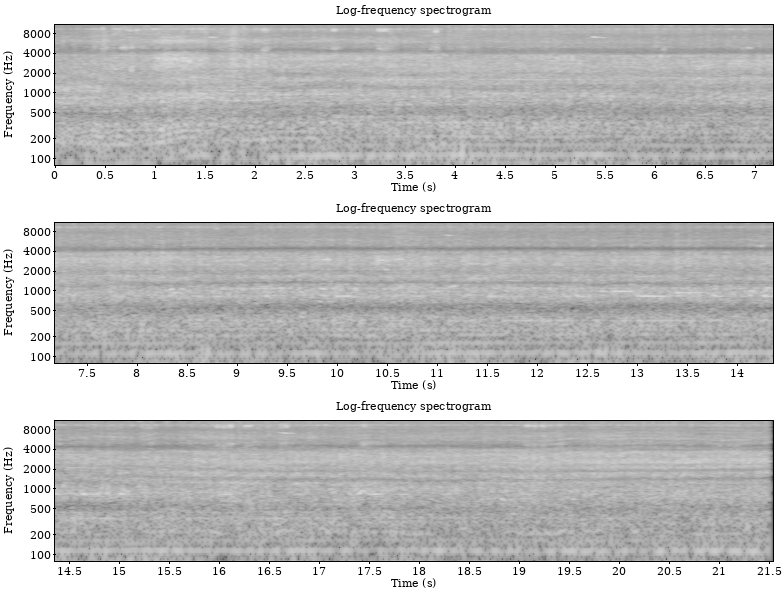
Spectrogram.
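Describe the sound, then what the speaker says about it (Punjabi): A Mahindra Arjun tractor engine runs steadily at idle on a farm during wheat sowing, a constant close, loud diesel rumble with no talking and no change in pace. "ਉਹ ਟਰੈਕਟਰ ਇੱਧਰ ਕਰੀ ਯਾਰਾ"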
